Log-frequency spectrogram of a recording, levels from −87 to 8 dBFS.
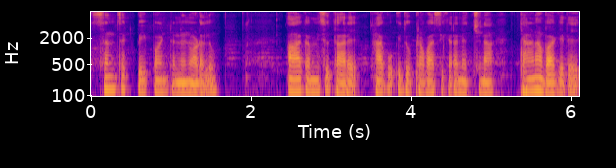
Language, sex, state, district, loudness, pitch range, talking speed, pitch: Kannada, male, Karnataka, Mysore, -20 LUFS, 100-120 Hz, 120 wpm, 105 Hz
